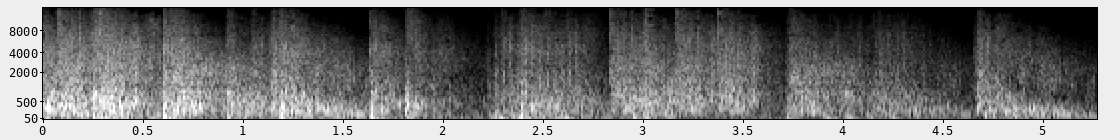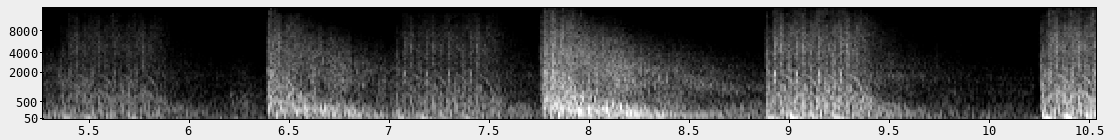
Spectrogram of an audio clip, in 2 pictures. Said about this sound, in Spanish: Fue alrededor de las 11 de la noche. Los primeros en morir fueron 2 secuestradores, lo que dio inicio a un caos de disparos de uno y otro bando.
